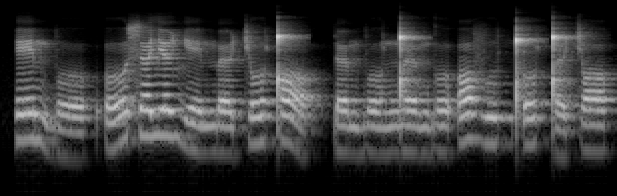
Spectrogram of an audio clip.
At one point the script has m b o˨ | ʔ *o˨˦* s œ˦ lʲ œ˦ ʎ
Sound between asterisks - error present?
no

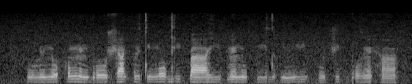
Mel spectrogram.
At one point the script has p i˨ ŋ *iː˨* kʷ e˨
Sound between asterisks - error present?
yes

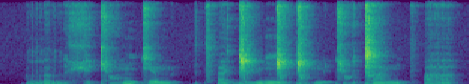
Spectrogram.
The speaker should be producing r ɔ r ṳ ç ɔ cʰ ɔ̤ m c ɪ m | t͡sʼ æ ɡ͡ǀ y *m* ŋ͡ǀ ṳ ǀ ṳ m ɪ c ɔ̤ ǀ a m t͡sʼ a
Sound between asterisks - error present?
no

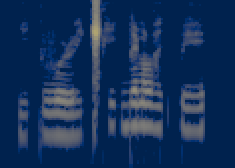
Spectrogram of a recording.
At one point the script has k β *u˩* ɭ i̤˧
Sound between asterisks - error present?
no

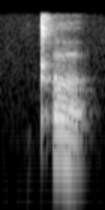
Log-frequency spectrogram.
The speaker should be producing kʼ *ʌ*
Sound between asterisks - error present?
no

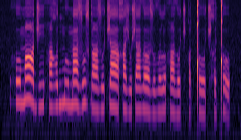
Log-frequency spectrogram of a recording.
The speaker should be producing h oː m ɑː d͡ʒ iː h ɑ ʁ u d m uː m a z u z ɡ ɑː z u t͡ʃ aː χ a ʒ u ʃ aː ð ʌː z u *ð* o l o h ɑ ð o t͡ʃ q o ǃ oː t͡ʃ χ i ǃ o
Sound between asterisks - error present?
no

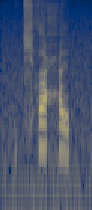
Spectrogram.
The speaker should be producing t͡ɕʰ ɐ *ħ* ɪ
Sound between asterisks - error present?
no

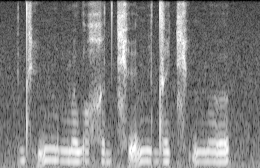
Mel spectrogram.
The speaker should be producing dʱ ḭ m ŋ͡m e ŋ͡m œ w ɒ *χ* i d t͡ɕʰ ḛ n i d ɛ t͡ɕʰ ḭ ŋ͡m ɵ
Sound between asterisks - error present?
no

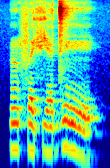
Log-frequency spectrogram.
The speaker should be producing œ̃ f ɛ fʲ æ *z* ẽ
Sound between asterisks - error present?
yes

